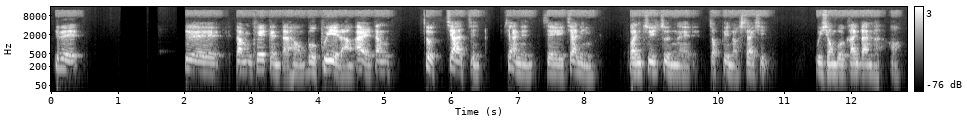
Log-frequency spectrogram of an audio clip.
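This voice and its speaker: A man with a Taiwanese accent sharing informal comments at a meeting, halting and adding frequent tag particles to his phrases. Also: medium pitch. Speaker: discussion participant giving feedback.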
